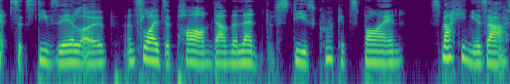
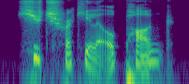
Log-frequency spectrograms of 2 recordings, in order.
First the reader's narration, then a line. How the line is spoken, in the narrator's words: Bucky murmurs, his breath close and hot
